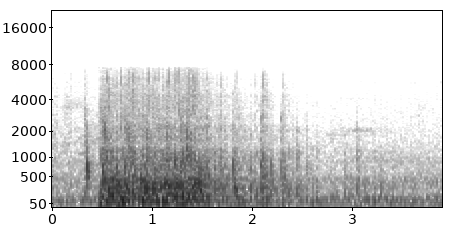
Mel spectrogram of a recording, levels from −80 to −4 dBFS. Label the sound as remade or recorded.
recorded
